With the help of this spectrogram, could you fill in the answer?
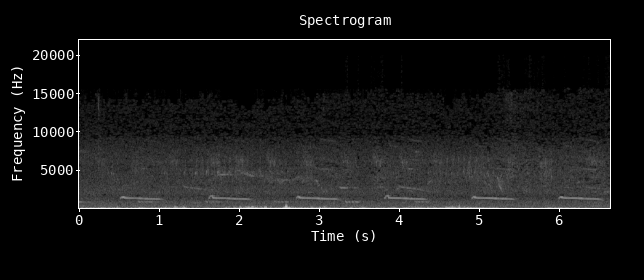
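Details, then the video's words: Birds at sunrise near Dharamshala: a short whistled note sliding slightly downward, repeated about once a second, over heavy low rumble and wind-like noise with faint background chatter. "Beautiful Sunrise Video with birds Chirping Sound"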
